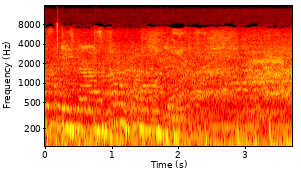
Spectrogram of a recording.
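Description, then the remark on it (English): A big crowd roars and cheers steadily, with many voices merging into a loud, continuous wall of sound carrying a rhythmic chant of "USA" within the din. “Do you hear the decibels from that crowd? I mean, we have to play it. USA chant.”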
